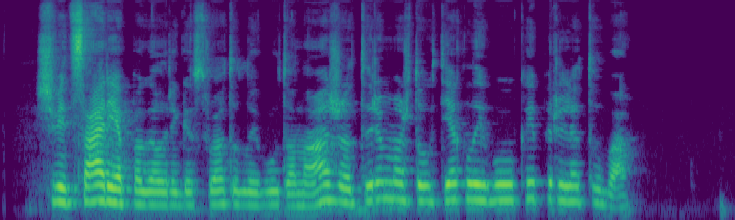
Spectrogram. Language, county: Lithuanian, Šiauliai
